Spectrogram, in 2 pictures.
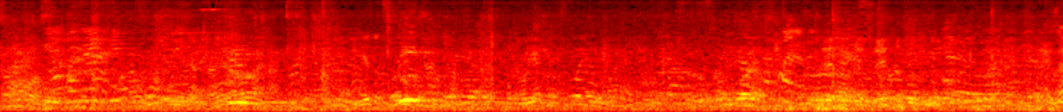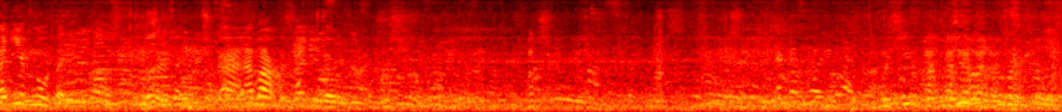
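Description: A crowd of men and women talk outdoors, nearby and all at once.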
